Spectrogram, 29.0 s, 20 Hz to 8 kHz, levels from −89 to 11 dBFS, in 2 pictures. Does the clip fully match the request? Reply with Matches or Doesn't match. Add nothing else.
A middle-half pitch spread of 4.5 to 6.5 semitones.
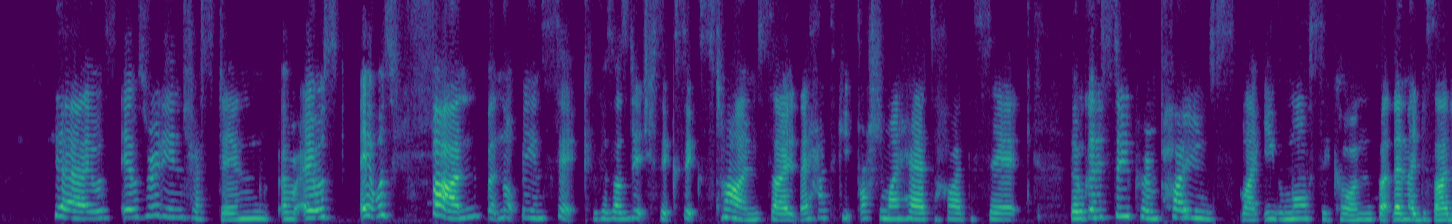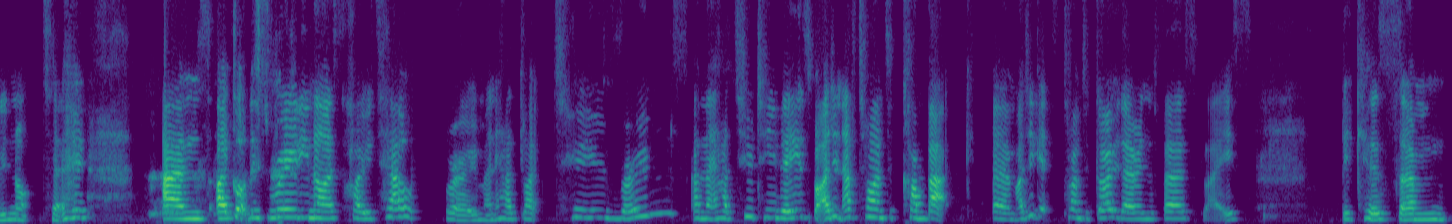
Doesn't match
